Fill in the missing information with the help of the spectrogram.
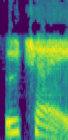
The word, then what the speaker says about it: Uché: So my first name is pronounced Uche, because I know if I have family members listening, they will be so upset that I didn't correct you.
